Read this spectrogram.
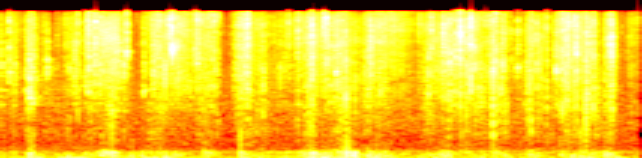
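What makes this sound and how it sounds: A large crumpled aluminium foil sheet is held up by hands and crinkled and folded. A steady, bright crackling and rustling carries on throughout, with short sharp snaps and a soft low rumble underneath.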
